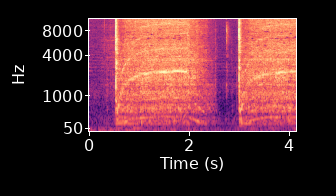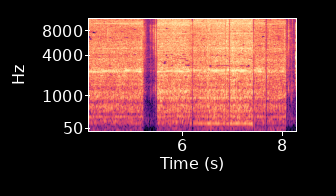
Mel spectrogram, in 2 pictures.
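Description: Raw recording of a paper shredder played back, three loud steady whirring motor bursts of a few seconds each, starting abruptly and separated by short silent gaps.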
